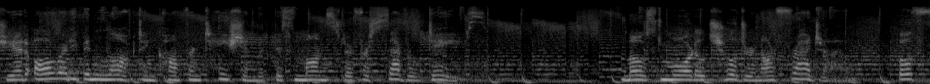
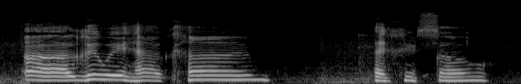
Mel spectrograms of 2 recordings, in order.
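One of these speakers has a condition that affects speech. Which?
The second: cerebral palsy; affects voice.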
